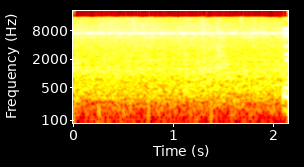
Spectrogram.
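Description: Steady background hiss with a faint high whine running through it, unbroken by any event.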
